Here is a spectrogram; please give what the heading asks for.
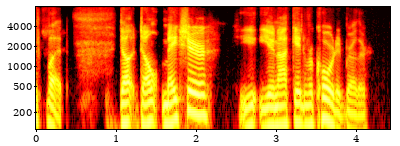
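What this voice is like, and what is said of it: Put-on Southern accent. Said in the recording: “I don't know why I'm doing a Southern accent and not a Hulk Hogan accent”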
